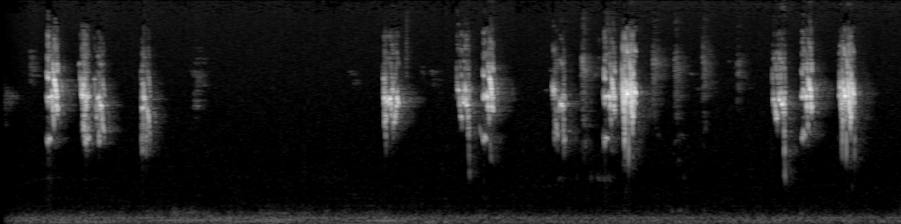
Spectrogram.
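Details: Happy budgerigar chirping: clusters of short, bright, high chirps in bursts of two or three, with pauses between groups and a low hum underneath.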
